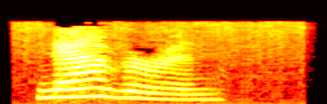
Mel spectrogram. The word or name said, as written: navarin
